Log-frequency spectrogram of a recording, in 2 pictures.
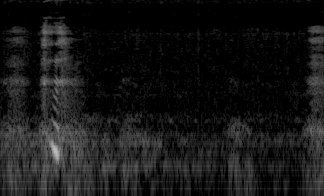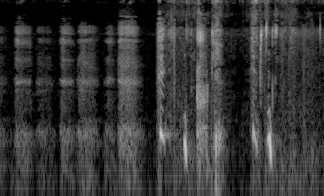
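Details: Female sneezing at night with a tickling nose, messy: several sharp, explosive sneezes after quiet sniffly breaths, a few small bursts in quick succession; low audio quality; sneezing.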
